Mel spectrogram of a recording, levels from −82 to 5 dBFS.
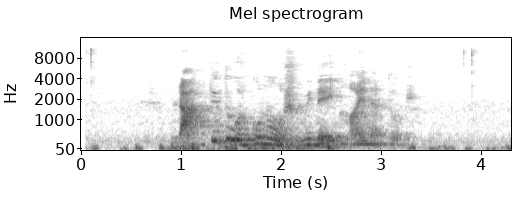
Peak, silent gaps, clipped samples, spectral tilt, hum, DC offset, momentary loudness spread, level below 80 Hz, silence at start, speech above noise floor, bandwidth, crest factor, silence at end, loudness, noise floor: -8 dBFS; none; under 0.1%; -7.5 dB/octave; none; under 0.1%; 24 LU; -40 dBFS; 0.1 s; 22 dB; 11.5 kHz; 20 dB; 0 s; -26 LUFS; -47 dBFS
